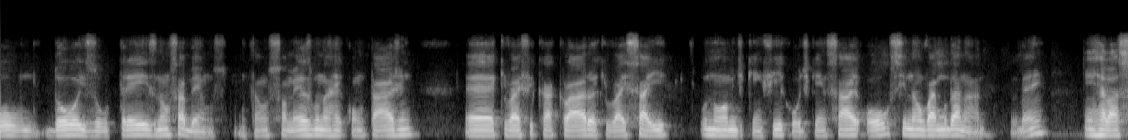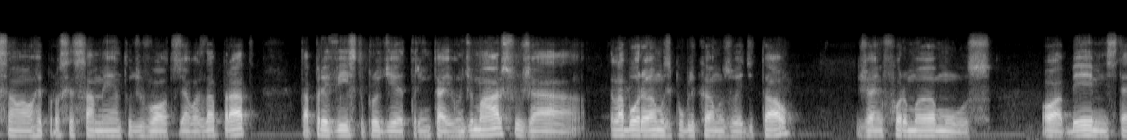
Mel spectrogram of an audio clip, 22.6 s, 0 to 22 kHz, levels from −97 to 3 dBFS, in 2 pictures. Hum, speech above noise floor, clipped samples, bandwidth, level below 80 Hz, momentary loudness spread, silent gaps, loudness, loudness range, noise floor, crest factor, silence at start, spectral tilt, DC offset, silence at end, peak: none; 41 dB; under 0.1%; 8.8 kHz; -58 dBFS; 11 LU; none; -22 LUFS; 2 LU; -62 dBFS; 20 dB; 0 s; -7 dB/octave; under 0.1%; 0 s; -2 dBFS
